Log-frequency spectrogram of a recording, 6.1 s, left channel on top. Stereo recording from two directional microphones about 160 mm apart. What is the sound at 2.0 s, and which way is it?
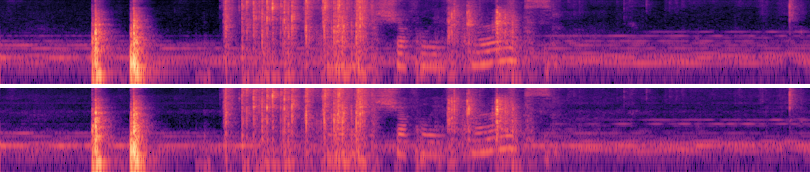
Typewriter, 25° left (ahead or behind).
